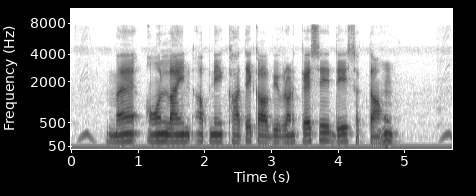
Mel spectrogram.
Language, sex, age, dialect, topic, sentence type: Hindi, male, 18-24, Garhwali, banking, question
